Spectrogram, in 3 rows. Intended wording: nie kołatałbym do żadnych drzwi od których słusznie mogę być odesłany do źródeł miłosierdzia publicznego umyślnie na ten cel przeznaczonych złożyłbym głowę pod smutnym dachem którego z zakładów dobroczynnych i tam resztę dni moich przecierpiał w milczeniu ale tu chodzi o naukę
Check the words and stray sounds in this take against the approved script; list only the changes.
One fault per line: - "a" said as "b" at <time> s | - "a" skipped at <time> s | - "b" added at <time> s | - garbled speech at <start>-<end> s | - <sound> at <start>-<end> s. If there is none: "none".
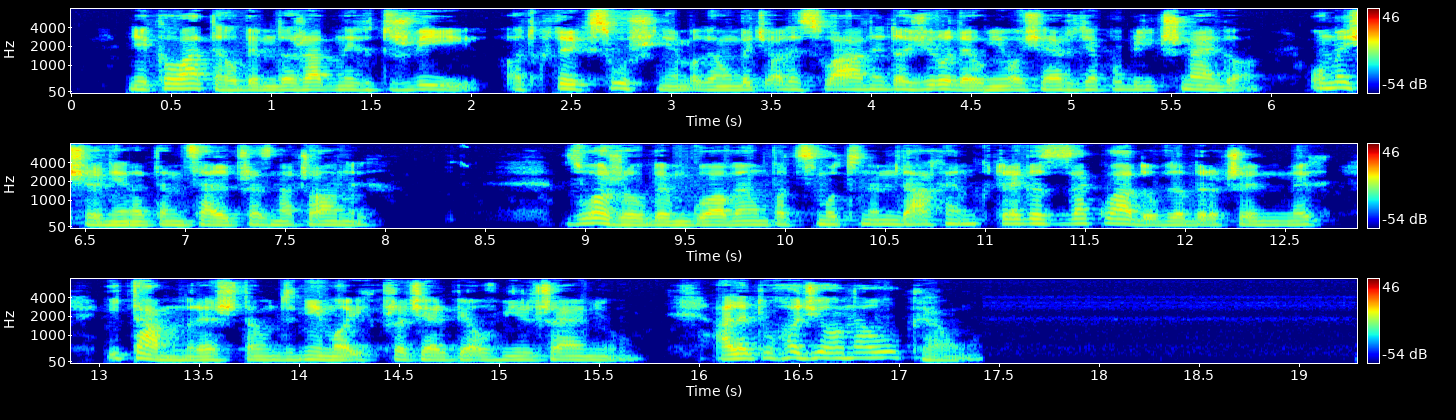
none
